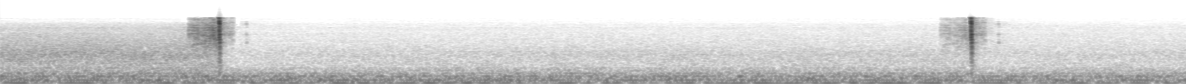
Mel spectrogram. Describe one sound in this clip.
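A short game sound effect clicks as a puzzle piece drops into place.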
